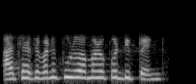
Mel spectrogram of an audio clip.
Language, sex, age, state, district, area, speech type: Bengali, female, 18-30, West Bengal, Darjeeling, rural, conversation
